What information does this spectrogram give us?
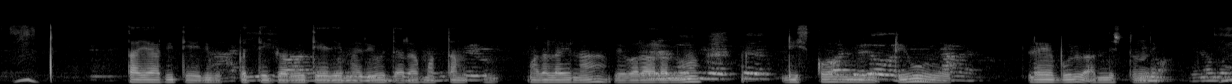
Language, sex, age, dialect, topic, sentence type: Telugu, male, 18-24, Central/Coastal, banking, statement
